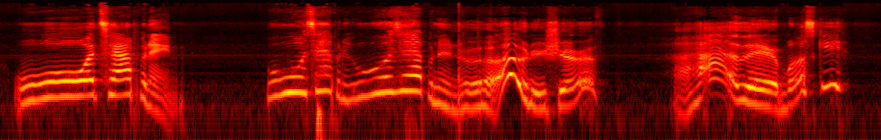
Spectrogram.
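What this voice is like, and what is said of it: Deputy Dawg cartoon voice. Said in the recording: “my deputy dog impersonation. ... I like to do cartoon voices.”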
